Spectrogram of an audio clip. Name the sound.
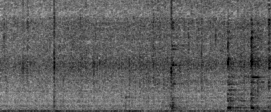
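stir-frying carrot, onion and capsicum for chowmein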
